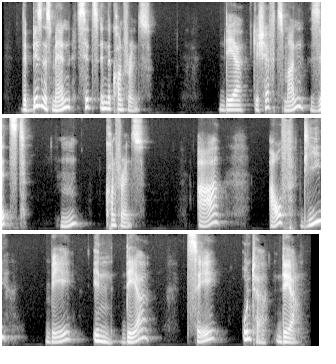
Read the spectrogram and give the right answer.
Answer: And the right answer would be der Geschäftsmann sitzt in der Konferenz.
